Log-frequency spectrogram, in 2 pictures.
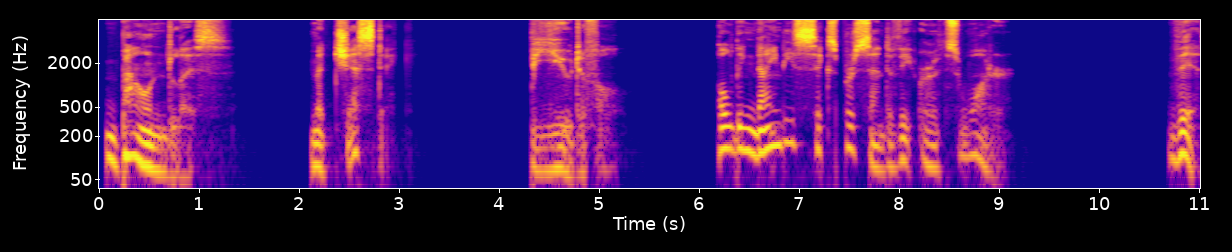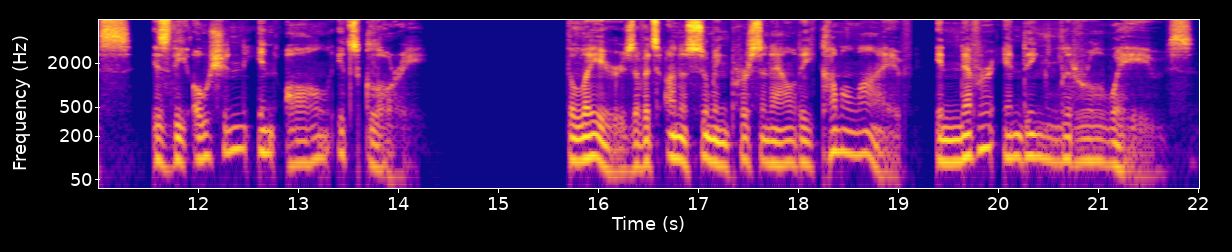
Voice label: American English Voiceover

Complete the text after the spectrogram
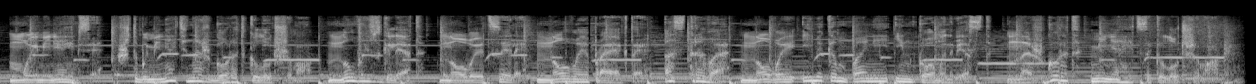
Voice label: Warm Dee

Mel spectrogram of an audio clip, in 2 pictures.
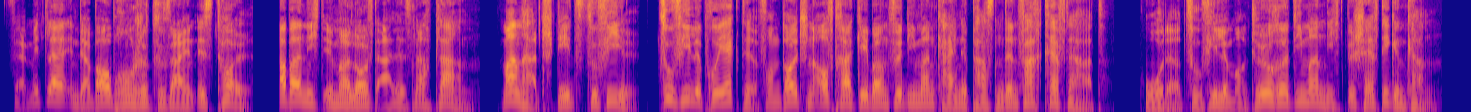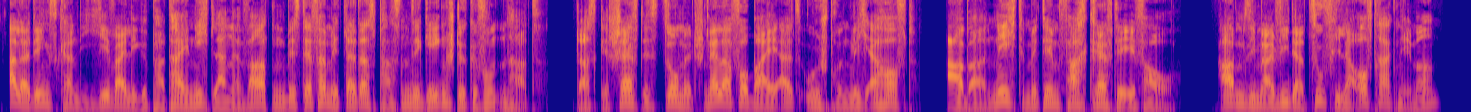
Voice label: German Voice Over sample

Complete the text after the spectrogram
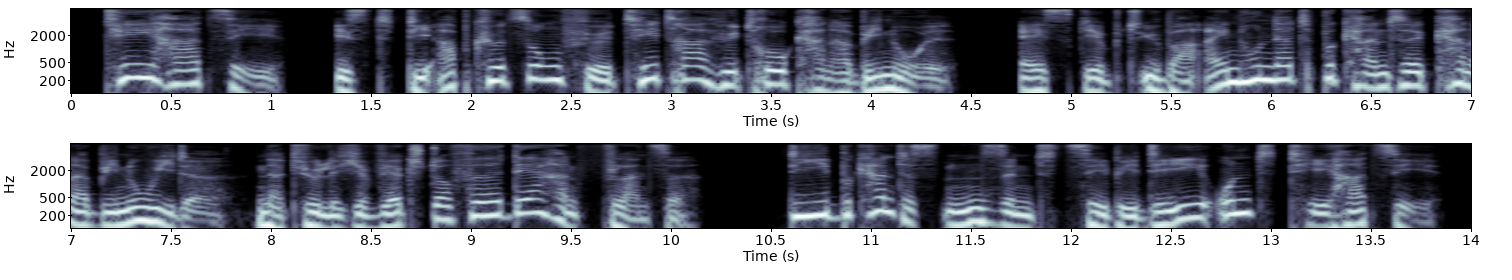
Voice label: English Voice Over

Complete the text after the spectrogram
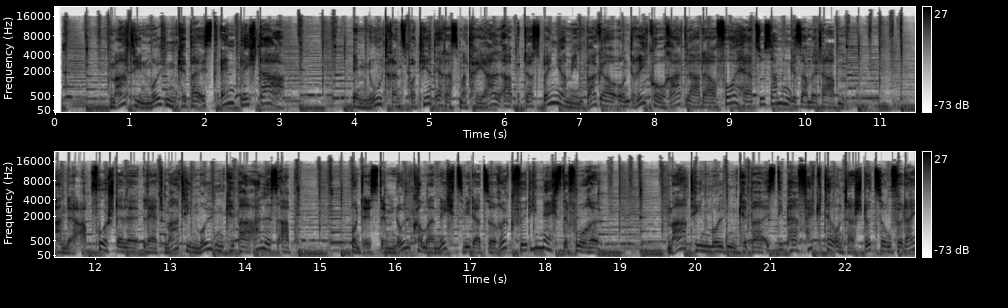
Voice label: Kids Tv

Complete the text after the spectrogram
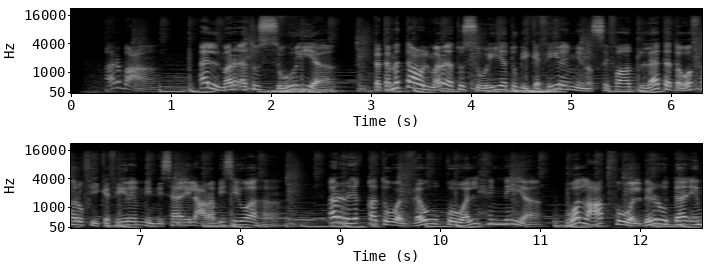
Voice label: Arabic Voiceover

